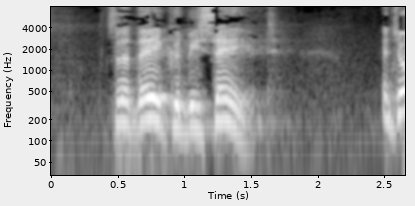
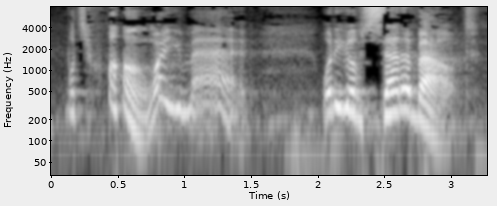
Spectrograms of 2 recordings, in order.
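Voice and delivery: higher, lightly voiced parent asking; parent to daughter; 7 semitones higher than usual. Mother asking her upset daughter, lightly voiced and higher. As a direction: coax a sulking child to explain. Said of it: "I say that to my daughter".

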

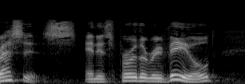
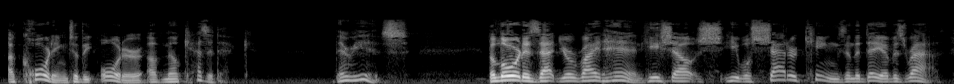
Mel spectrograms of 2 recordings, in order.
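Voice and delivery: scripture reading; 3 semitones lower than usual. Acted. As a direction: read it out with weight, letting it fall away. Pastor reads rest of psalm.

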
